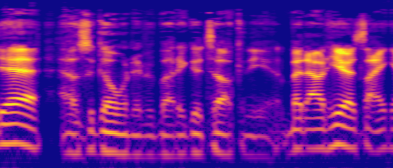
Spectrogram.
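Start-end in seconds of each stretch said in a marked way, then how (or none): 0.0-2.1 very deep, cool-sounding voice, pitched way down. Showing how he sounds in his head, James Earl Jones deep voice. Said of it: "I sound like James Earl Jones in my head".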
